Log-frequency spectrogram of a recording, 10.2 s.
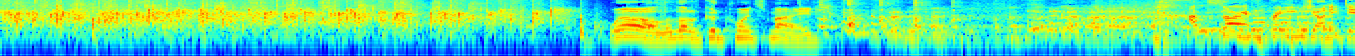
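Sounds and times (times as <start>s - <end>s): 
crowd applauding: 0.0s - 4.4s
speech: 4.6s - 7.2s, 9.0s - 10.1s
laughter: 5.9s - 10.1s.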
